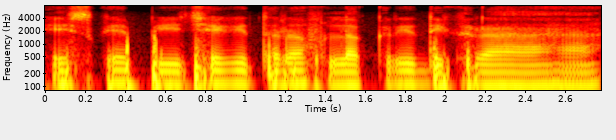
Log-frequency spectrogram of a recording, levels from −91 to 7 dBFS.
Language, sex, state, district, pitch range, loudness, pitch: Hindi, male, Bihar, Patna, 110-120 Hz, -20 LUFS, 115 Hz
